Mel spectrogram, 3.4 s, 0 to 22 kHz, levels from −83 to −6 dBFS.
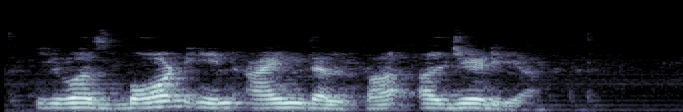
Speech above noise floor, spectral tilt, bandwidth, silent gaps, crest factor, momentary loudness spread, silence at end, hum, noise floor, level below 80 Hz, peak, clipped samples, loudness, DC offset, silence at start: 40 dB; -9 dB/octave; 5.8 kHz; none; 18 dB; 7 LU; 0.75 s; none; -59 dBFS; -56 dBFS; -4 dBFS; under 0.1%; -20 LUFS; under 0.1%; 0.2 s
